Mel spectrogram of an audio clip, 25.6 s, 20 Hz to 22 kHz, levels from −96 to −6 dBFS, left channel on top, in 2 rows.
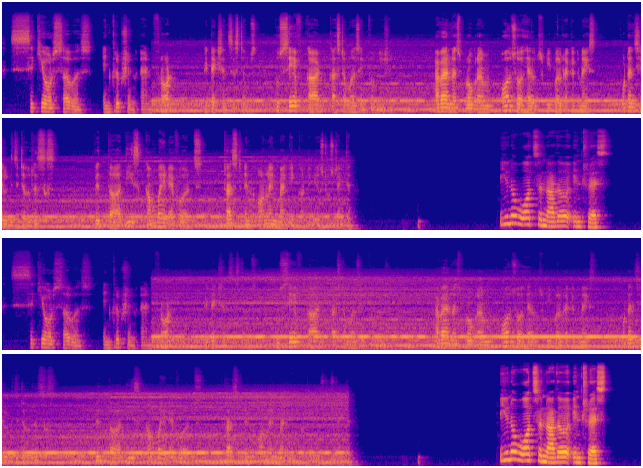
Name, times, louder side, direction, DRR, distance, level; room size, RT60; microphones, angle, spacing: voice 1, 0.0-3.5 4.0-5.1 5.5-7.9 8.6-11.9 12.4-13.8 14.6-16.8 17.2-19.9, left 4 dB, 75° left, 0.7 m, -35 dB
sound 1, 3.0-19.7, right 5 dB, 60° right, 1.1 m, -34 dB
voice 2, 22.7-24.9, right 6 dB, 75° right, 0.5 m, -25 dB
11.0 x 6.1 x 7.3 m
head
